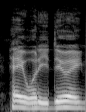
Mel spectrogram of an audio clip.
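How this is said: It sounds confident and strong.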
